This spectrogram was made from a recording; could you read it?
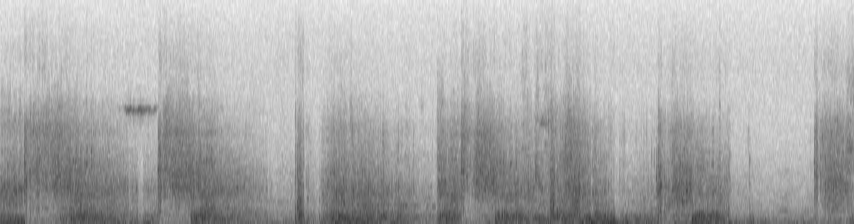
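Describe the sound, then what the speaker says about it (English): Sniper gunfire from a transmission tower during fighting for a television station held by pro-Marcos forces, with loud, dense cracks and booms overlapping in a continuous barrage. "Snipers in a transmission tower shot at rebel troops that were trying to take over the station."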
